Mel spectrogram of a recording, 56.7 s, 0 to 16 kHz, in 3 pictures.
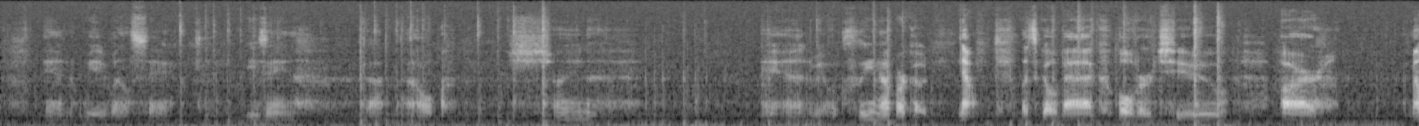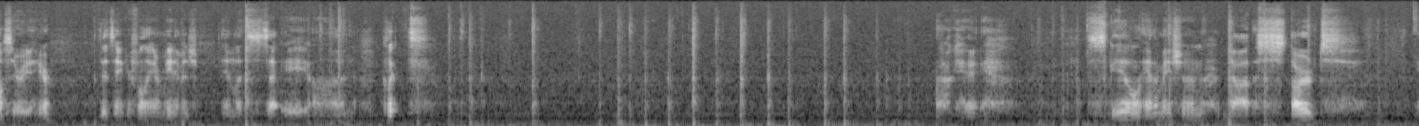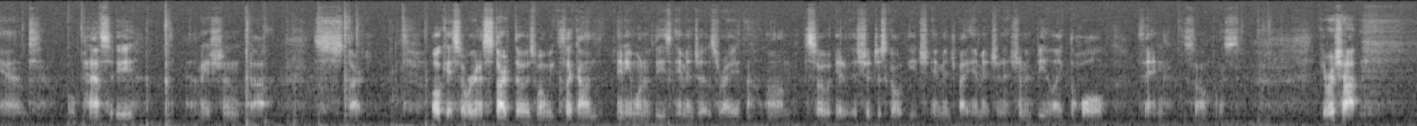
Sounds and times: Speech: 0.6 - 2.4, 3.3 - 4.1, 4.8 - 6.0, 6.8 - 8.5, 10.2 - 16.4, 17.1 - 17.8, 18.8 - 19.6, 20.2 - 24.7, 31.4 - 32.4, 33.4 - 37.0, 37.8 - 39.7, 40.3 - 42.7, 43.6 - 54.4, 55.4 - 56.0
Computer keyboard: 2.2 - 3.9, 4.8 - 6.0, 6.6 - 9.5, 10.2 - 12.2, 13.4 - 16.4, 23.0 - 23.7, 24.4 - 26.2, 26.9 - 31.1, 32.6 - 37.4, 38.1 - 40.2, 41.0 - 43.7, 53.3 - 54.8.

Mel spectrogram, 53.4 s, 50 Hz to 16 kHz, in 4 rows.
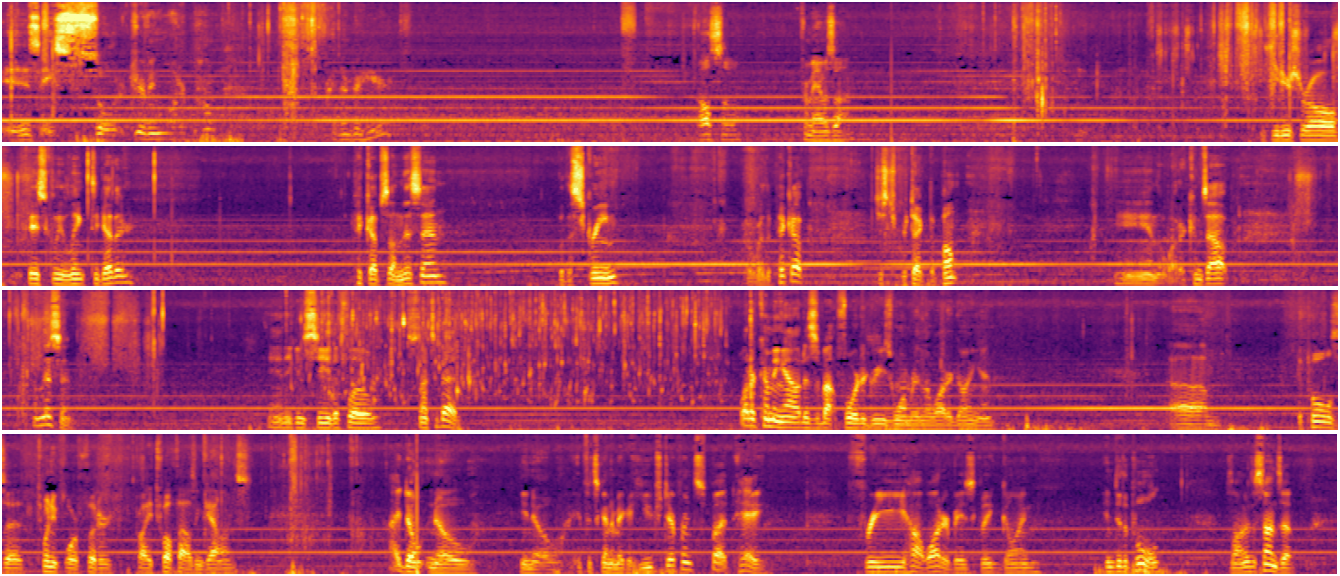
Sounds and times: Speech: 0.0 - 2.2, 3.2 - 4.0, 7.0 - 7.4, 8.0 - 8.5, 12.6 - 14.7, 16.9 - 17.8, 18.9 - 19.6, 20.8 - 21.4, 22.1 - 23.0, 24.4 - 25.7, 27.0 - 27.5, 29.4 - 31.3, 34.1 - 36.7, 38.4 - 38.9, 39.7 - 42.6, 44.0 - 47.8, 48.6 - 50.5, 51.1 - 51.7, 52.4 - 53.0
Pour: 29.6 - 34.0.

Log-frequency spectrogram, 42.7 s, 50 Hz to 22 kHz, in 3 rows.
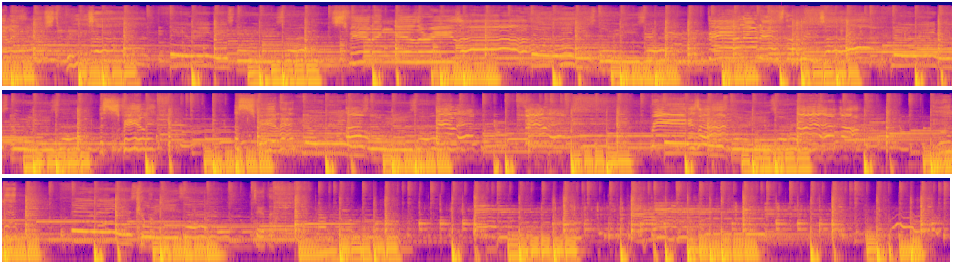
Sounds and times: Singing: 0.0 - 17.1, 17.8 - 33.0
Soul music: 0.0 - 42.7.

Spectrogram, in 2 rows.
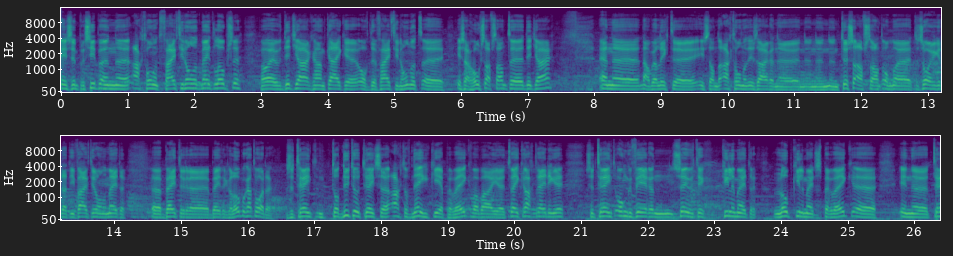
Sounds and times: Speech: 0.0 - 7.4, 8.0 - 26.3
Outside, urban or manmade: 0.0 - 26.3.

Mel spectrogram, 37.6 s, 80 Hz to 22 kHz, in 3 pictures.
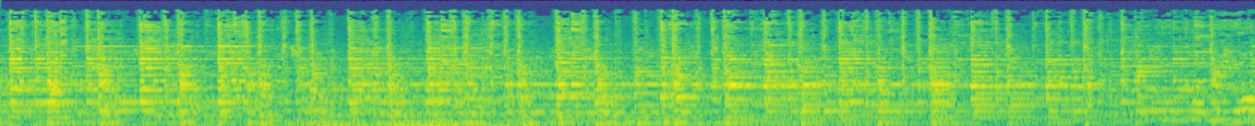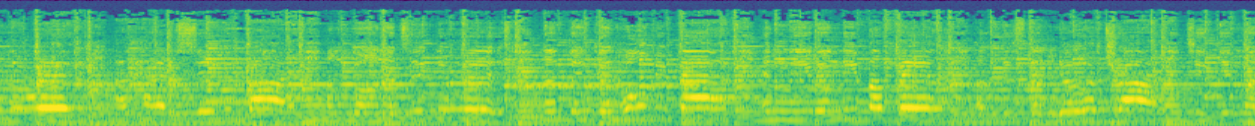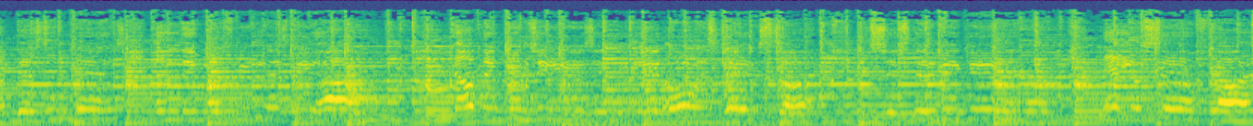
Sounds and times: Music: 0.0 - 37.6.

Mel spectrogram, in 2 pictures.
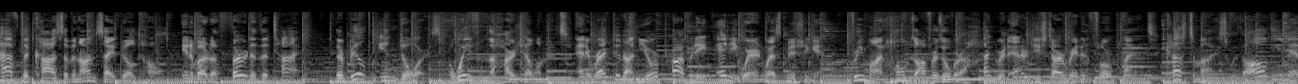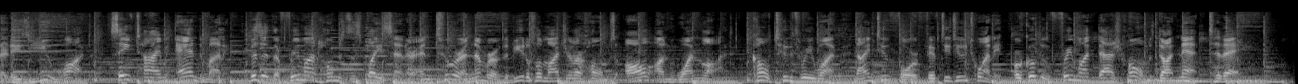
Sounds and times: Speech: 0.0 - 25.5
Music: 0.0 - 25.9.

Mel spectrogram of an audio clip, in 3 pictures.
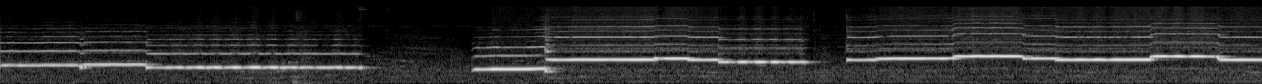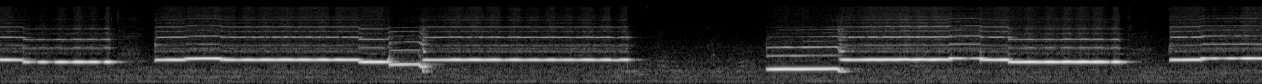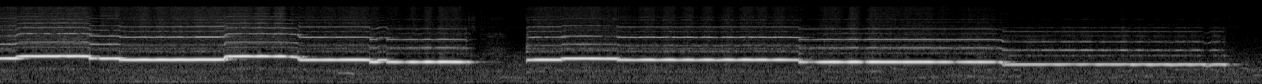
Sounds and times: Flute: 0.0 - 19.4, 20.0 - 37.8.

